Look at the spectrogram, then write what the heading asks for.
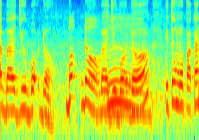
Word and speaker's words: baju bodo: iya oke baik ee baju bodo itu sendiri sebenarnya pengucapannya adalah baju bokdo bokdo baju boko itu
